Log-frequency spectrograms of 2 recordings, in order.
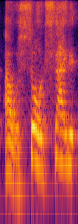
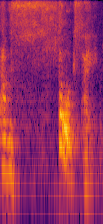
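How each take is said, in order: First: Said in the usual way. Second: Slow, softer tearful imitation; hammed-up fighting back tears; mock choked-up. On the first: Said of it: "You should be going". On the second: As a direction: drag it out like fake crying. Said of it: "But he's like".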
